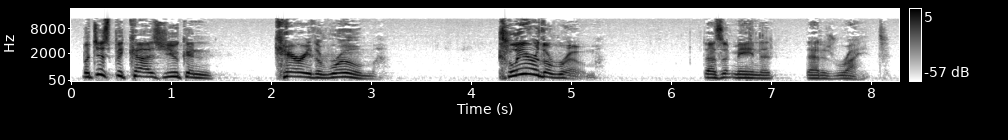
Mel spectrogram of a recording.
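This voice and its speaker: A male pastor with a loud voice preaching a sermon in a church, emphatic, dropping from booming to hushed. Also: sing-song, slow pace, long pauses, big-room sound. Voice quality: loud speaking voice. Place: church sanctuary with sound board.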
